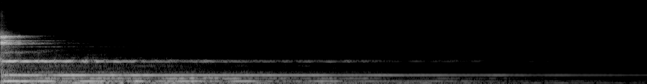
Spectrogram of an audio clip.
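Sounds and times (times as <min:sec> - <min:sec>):
deep bell strike: 0:00.0 - 0:03.6.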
